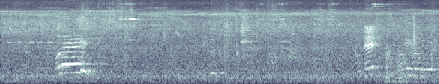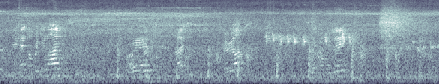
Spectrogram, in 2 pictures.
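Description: A man calls out from a distance outdoors.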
